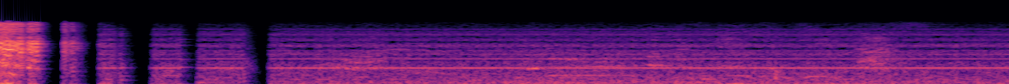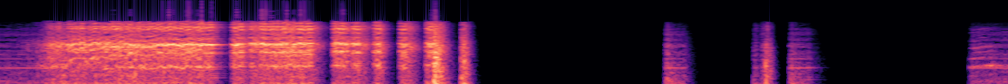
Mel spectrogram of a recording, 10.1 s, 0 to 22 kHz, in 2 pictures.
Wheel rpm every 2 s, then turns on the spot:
60, 0, 70, 190, 10.
none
